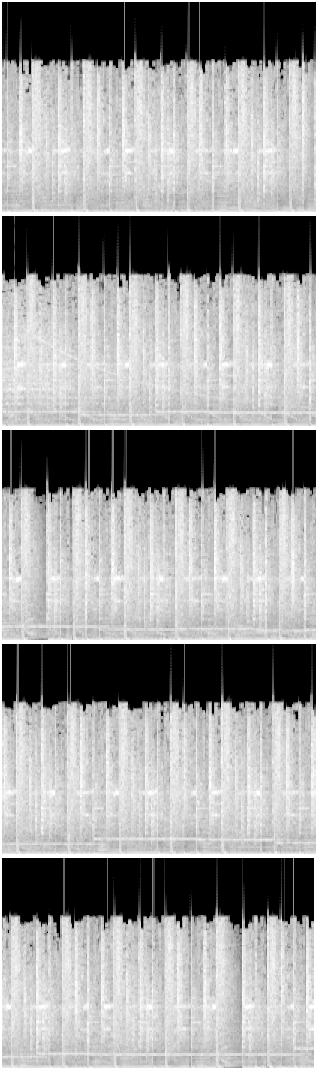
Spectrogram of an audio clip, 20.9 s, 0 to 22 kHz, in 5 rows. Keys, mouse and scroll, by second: 1.4 3, 1.6 4, 3.6 scroll down 4, 4.3 middle click, 4.3 2, 4.4 3, 4.9 scroll down 3, 5.9-6.2 scroll down 2, 6.9 scroll, 7.1 scroll down 1, 7.5 middle click, 19.4-20.9 typing.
